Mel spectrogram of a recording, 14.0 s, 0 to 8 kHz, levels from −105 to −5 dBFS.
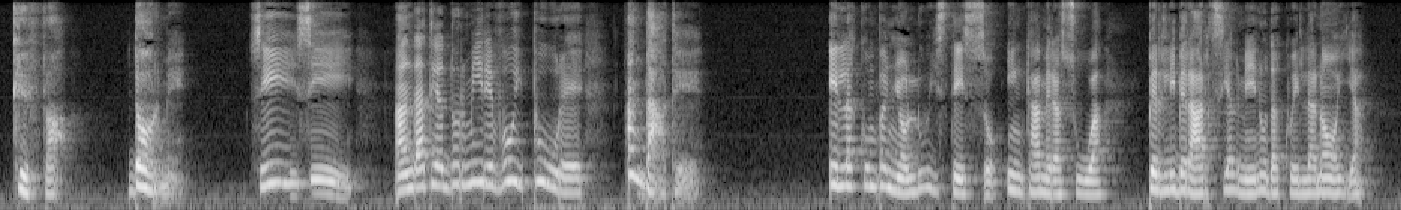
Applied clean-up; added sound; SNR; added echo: none; none; none; none.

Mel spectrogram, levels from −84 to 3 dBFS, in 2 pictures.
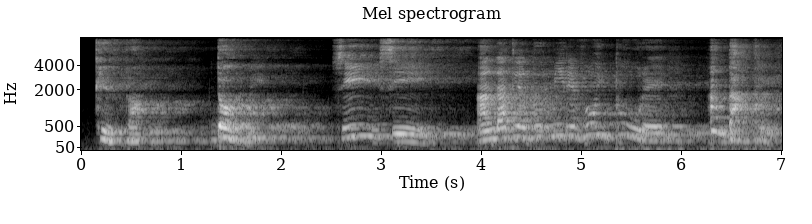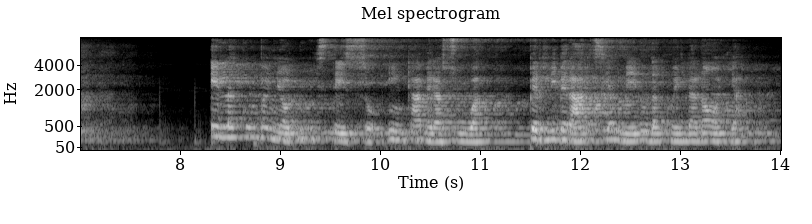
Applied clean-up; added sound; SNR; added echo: neural separator model SepFormer DNS4.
